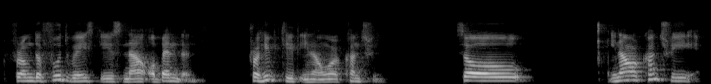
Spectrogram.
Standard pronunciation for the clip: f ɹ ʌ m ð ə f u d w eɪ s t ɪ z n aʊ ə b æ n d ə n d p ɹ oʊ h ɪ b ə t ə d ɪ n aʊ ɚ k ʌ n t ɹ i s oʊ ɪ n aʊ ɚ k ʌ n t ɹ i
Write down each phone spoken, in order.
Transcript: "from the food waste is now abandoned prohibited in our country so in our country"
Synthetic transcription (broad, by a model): f ɹ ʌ m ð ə f u d w eɪ s t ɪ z n aʊ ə b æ n d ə n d p ɹ oʊ h ɪ b ə t ə d ɪ n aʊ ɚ k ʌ n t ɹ i s oʊ ɪ n aʊ ɚ k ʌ n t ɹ i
